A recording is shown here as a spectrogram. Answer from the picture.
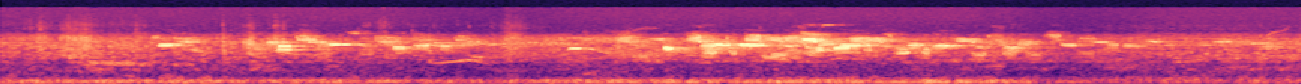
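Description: Small birds chirping, with many short overlapping calls. Beneath them runs a steady low rumble that drops away about seven seconds in.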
